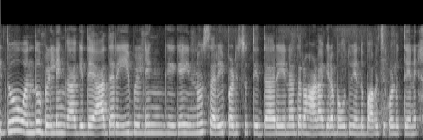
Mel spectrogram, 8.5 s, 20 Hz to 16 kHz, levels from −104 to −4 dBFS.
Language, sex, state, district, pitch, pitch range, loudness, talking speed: Kannada, female, Karnataka, Mysore, 210 Hz, 200-220 Hz, -24 LUFS, 90 wpm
